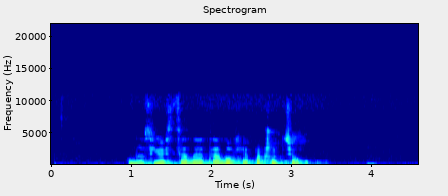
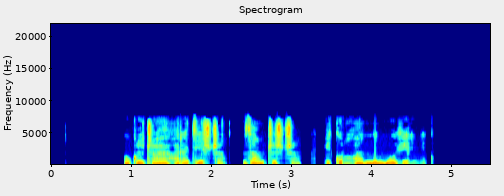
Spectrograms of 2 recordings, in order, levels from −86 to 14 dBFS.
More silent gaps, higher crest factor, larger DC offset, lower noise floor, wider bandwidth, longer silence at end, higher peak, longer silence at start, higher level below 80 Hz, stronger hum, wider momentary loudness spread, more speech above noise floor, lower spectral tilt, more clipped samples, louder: second, none vs 2.25-2.39 s, 3.13-3.24 s, 3.31-3.40 s; about the same, 20 dB vs 18 dB; neither; second, -74 dBFS vs under -90 dBFS; first, 11.5 kHz vs 7.8 kHz; second, 0.55 s vs 0.8 s; second, -20 dBFS vs -2 dBFS; about the same, 0.95 s vs 0.9 s; second, -66 dBFS vs -56 dBFS; neither; second, 7 LU vs 12 LU; second, 37 dB vs over 71 dB; first, -8 dB/octave vs -4 dB/octave; neither; second, -39 LUFS vs -19 LUFS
